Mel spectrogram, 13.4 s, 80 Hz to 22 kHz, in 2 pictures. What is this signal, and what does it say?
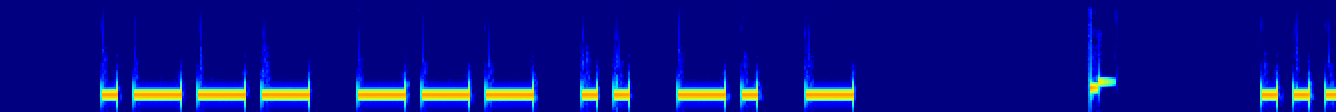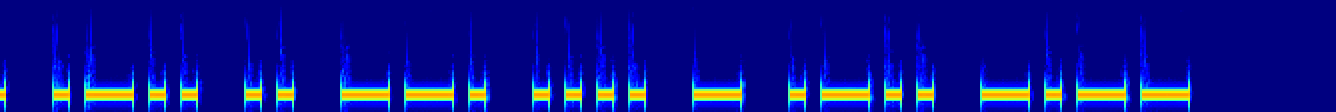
Morse code, heard as a keyed tone, about 15 wpm, 700 Hz. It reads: JOINT SLIGHTLY
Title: Sentences from Top 1300 Words - New Word Drill - 15wpm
